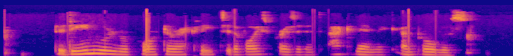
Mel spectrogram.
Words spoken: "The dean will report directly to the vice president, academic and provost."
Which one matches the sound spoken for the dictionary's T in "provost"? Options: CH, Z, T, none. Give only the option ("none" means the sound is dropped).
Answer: none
